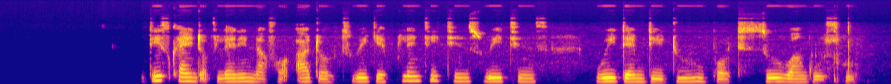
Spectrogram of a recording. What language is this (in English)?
Nigerian Pidgin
